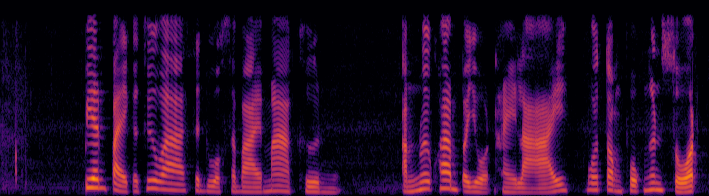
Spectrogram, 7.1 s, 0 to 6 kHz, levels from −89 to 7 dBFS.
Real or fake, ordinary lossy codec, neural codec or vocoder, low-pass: real; none; none; 5.4 kHz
